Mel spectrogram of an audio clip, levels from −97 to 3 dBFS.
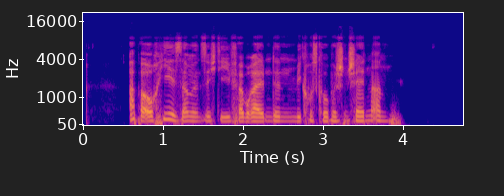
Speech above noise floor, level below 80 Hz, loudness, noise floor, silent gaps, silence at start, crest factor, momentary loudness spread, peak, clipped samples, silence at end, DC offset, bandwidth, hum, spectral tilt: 54 dB; -58 dBFS; -30 LUFS; -84 dBFS; none; 0.6 s; 20 dB; 9 LU; -10 dBFS; under 0.1%; 0.8 s; under 0.1%; 10 kHz; none; -4 dB/octave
